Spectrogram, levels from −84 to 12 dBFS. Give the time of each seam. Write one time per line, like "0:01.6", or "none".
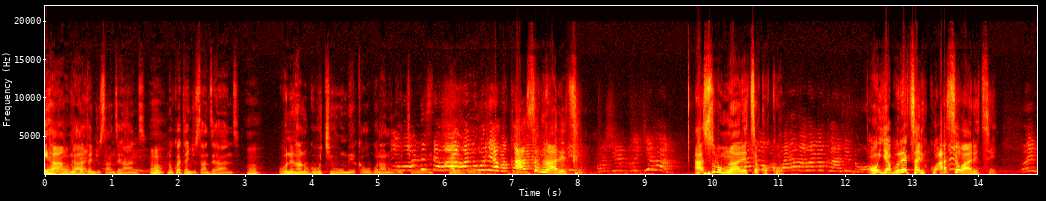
none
